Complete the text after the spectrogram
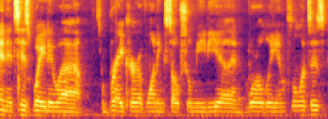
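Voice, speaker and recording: At a moderate pace, the speaker has a normal speaking voice. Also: man. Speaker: podcast host. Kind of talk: casual chat. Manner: casual, profane.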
